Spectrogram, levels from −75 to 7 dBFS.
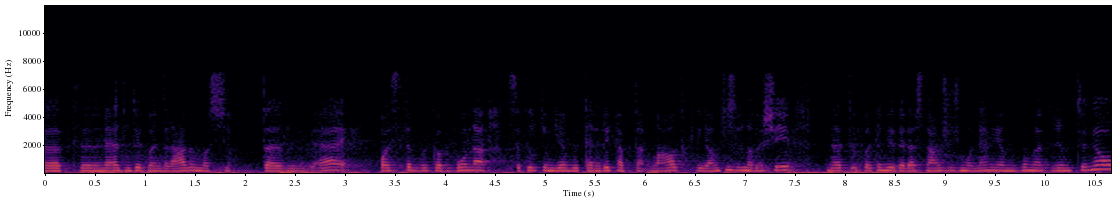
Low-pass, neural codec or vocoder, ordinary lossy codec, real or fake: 7.2 kHz; codec, 16 kHz, 0.5 kbps, FunCodec, trained on Chinese and English, 25 frames a second; AAC, 48 kbps; fake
